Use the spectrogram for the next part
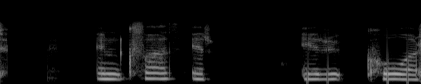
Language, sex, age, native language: Icelandic, female, 9, Icelandic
